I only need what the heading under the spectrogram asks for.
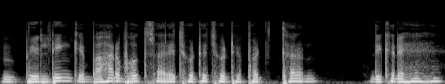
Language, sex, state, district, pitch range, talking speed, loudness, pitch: Hindi, male, Jharkhand, Ranchi, 120-135 Hz, 150 wpm, -14 LUFS, 130 Hz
